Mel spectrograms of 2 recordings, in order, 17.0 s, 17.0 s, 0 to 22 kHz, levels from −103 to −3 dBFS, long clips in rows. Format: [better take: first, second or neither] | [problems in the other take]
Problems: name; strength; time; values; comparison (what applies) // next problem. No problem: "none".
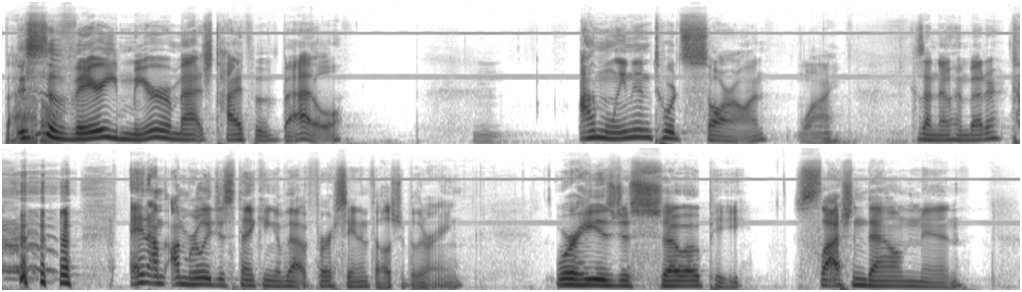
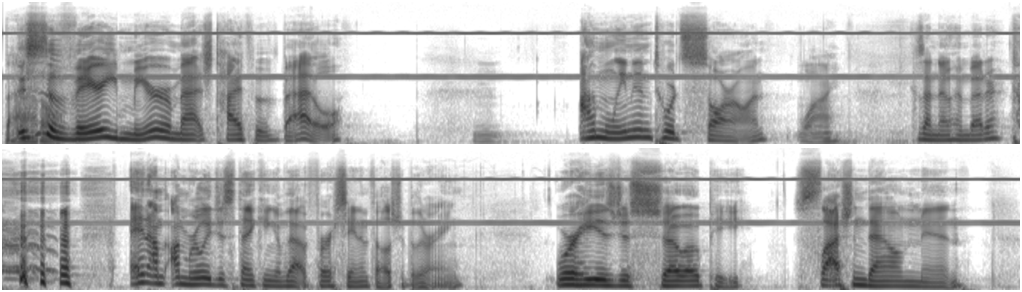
first | high-pitched whine; loud; throughout; 9 kHz, 9 dB below the speech; faint in the first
